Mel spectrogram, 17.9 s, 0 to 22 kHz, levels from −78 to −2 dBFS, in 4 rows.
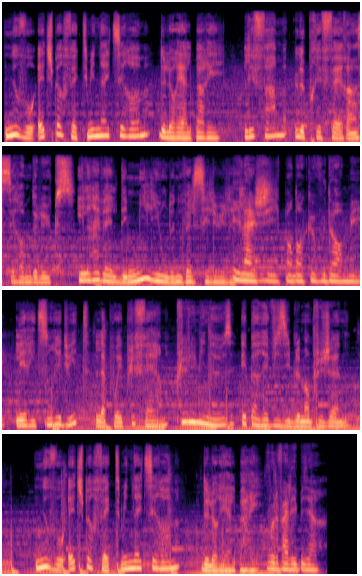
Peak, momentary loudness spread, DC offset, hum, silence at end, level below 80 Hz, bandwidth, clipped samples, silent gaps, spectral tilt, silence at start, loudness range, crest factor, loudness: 0 dBFS; 5 LU; under 0.1%; none; 0.4 s; -32 dBFS; 16.5 kHz; under 0.1%; none; -5 dB/octave; 0 s; 2 LU; 16 dB; -16 LUFS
